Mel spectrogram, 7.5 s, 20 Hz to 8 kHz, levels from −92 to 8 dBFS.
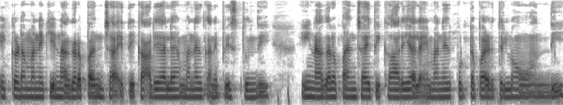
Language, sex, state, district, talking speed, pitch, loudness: Telugu, female, Andhra Pradesh, Sri Satya Sai, 120 wpm, 125 Hz, -17 LUFS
